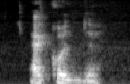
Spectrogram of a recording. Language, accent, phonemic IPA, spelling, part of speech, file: French, Canada, /a.kud/, accoude, verb, LL-Q150 (fra)-accoude.wav
- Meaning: inflection of accouder: 1. first/third-person singular present indicative/subjunctive 2. second-person singular imperative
